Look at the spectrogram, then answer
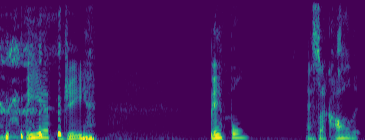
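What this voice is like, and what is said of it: Imitates another person's voice, Southern-sounding. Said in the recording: “my Paul Giamatti impression ... He does not have a southern accent ... That is not a Paul Giamatti impression.”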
